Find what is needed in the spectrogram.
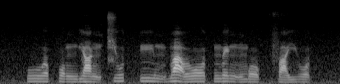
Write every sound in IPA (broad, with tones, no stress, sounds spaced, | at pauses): ʋ u˩˧ ə̯ p o˩ ŋ j a˧˩ ŋ t͡ɕ uː˧˥ t̚ ʔ iː˥˨ m b a˥˨ ʋ oː˧ t̚ m e˥˨ ŋ m oː˧˩ p̚ f a˩˧ j ʋ o˧˩ t̚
